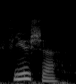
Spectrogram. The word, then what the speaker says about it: fuchsia: do you pronounce it um how do you pronounce it one second fuchsia fuchsia oh fuchsia i'm sorry it is fuchsia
